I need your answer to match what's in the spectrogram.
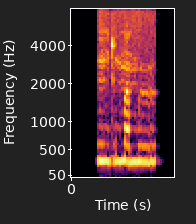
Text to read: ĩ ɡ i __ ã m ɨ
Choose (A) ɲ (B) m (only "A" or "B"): B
